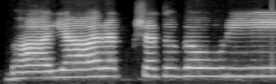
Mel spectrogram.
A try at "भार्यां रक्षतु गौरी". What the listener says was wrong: भार्यां इम्म वच्चुकोंगा.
